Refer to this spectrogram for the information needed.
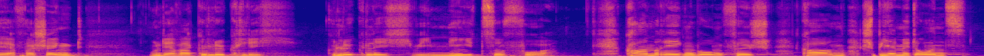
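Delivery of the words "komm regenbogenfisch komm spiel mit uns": high, bright calling out; high calling fish voices. Acted. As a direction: call out playfully in a high voice. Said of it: "riefen die anderen".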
